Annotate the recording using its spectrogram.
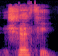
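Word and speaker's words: Cherki: The surname Sheri is pronounced Sheri where the SH sounds like sh in she and the I go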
